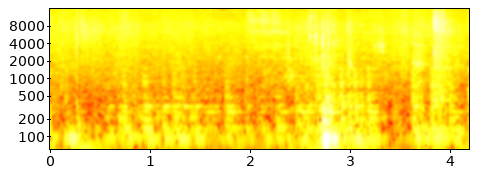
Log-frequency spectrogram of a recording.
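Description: A chair rolls and bumps on the floor.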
